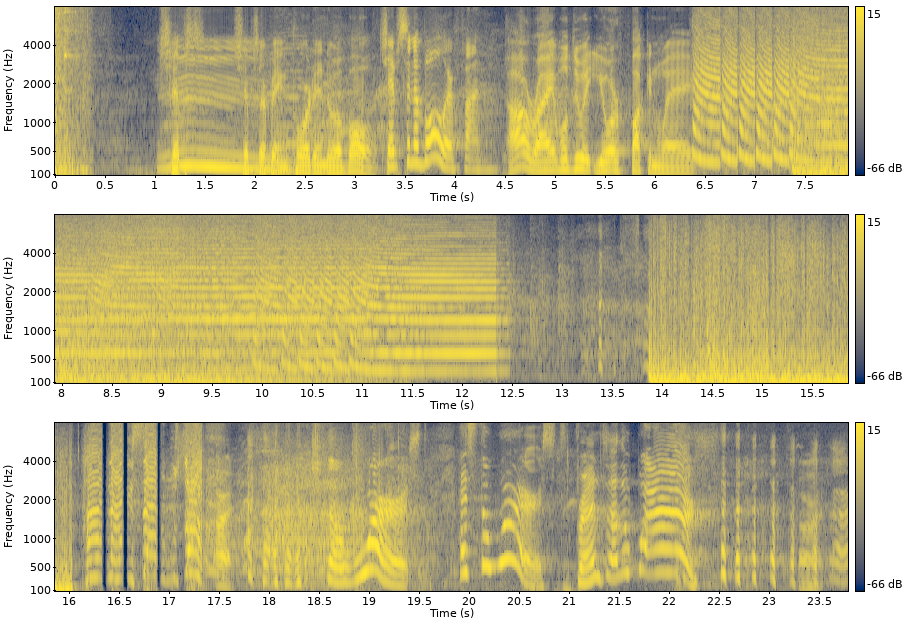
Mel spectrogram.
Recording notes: Live From Toronto. This is the Live podcast by which all future live shows will be judged.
